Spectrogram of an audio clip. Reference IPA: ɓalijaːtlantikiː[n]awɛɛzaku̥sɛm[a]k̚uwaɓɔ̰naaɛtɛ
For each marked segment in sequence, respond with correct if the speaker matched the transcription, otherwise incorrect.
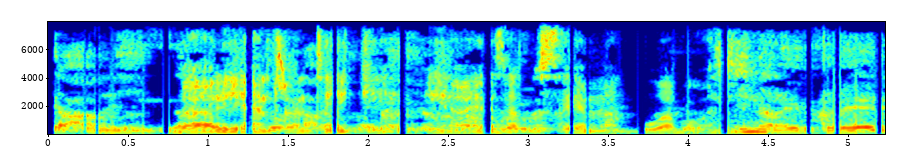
correct, correct

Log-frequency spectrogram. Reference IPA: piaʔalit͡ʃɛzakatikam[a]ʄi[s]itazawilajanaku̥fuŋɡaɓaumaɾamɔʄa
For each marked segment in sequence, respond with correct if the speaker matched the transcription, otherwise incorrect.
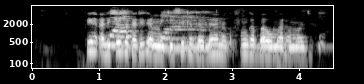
incorrect: i, correct

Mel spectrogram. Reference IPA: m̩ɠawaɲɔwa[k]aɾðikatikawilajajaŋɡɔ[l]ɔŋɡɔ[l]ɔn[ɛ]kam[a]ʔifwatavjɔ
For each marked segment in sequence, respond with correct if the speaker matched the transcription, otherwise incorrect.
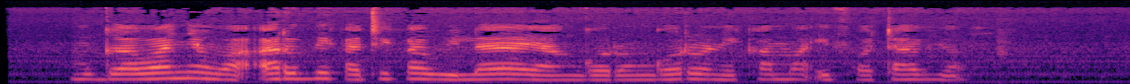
incorrect: ʔ, incorrect: ɾ, incorrect: ɾ, incorrect: i, correct

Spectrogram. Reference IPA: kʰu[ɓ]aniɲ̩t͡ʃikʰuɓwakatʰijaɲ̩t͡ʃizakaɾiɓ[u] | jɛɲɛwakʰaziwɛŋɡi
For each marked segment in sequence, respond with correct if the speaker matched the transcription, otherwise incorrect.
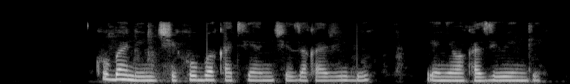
correct, correct

